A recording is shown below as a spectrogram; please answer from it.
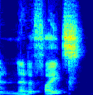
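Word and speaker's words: gnetophytes: the gymnosperms are the Neda fights it's a silent G at the beginning there this is a very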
